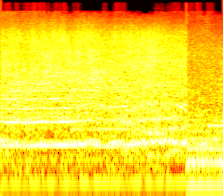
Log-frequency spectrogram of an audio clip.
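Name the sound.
drift car revving on start line, anti-lag firing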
